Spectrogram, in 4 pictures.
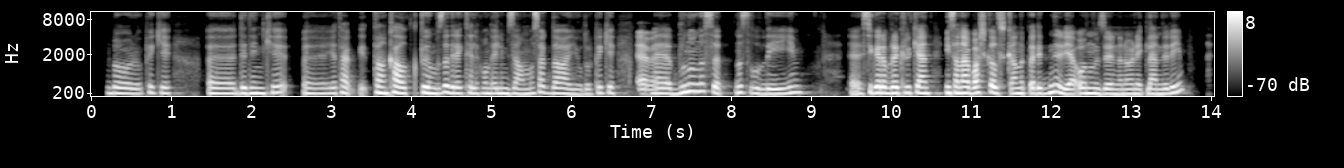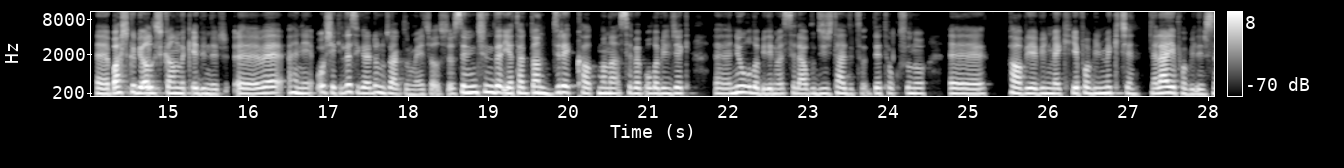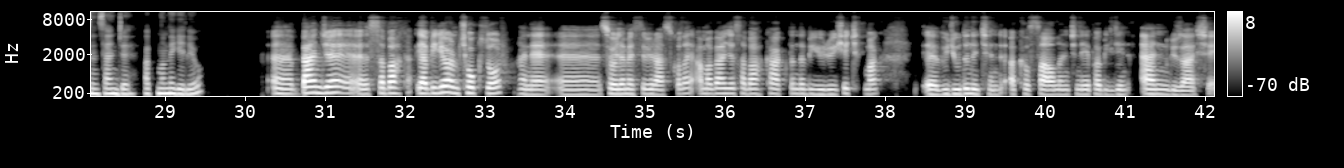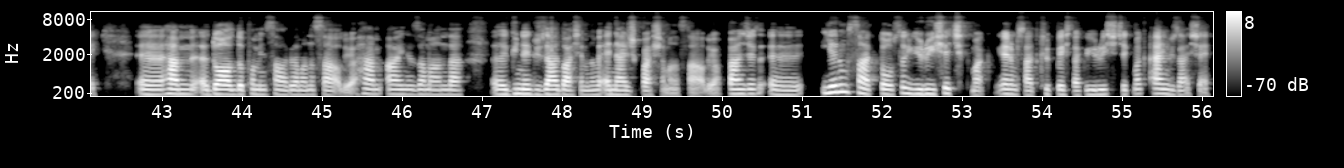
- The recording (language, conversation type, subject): Turkish, podcast, Başkalarının ne düşündüğü özgüvenini nasıl etkiler?
- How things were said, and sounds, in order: other background noise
